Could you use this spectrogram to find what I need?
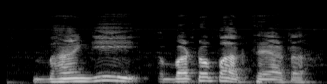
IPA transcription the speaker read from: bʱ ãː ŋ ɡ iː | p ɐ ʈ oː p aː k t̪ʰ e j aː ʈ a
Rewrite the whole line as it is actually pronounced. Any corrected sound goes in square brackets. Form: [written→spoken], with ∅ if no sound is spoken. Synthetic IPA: bʱ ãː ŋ ɡ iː | [p→b] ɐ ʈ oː p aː k t̪ʰ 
